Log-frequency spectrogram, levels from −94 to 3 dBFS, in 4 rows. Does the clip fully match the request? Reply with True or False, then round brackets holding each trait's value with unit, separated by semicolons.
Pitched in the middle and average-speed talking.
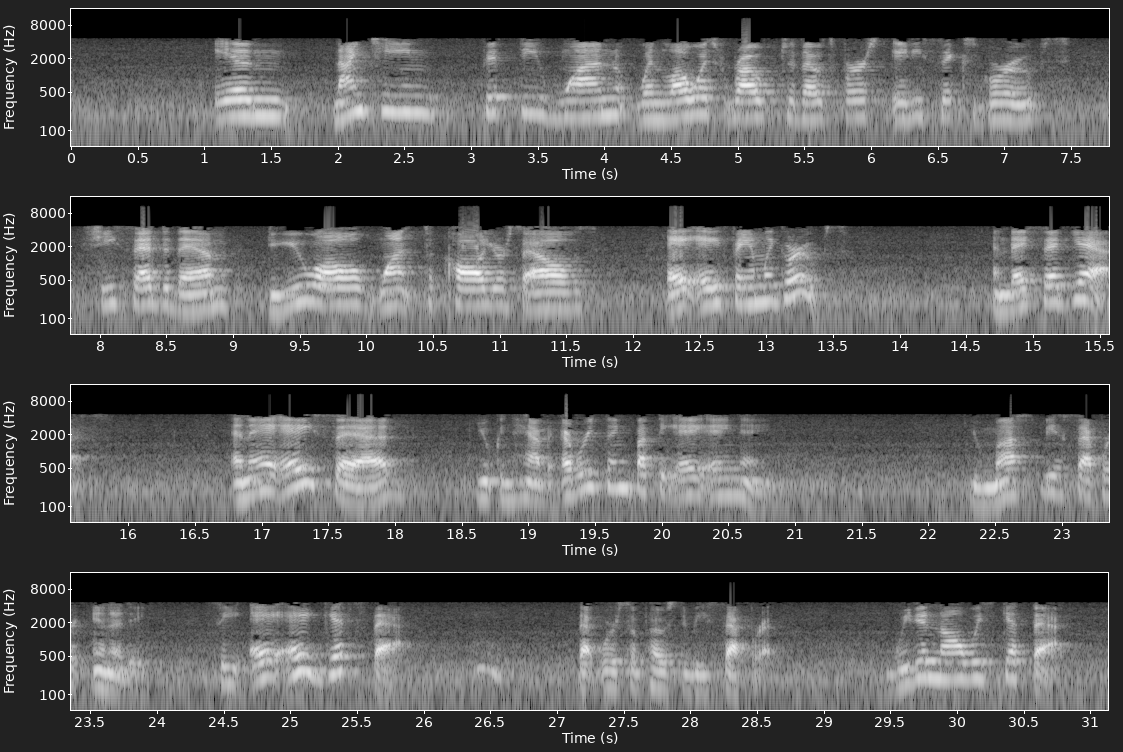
False (180 Hz; 115 wpm)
